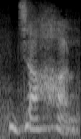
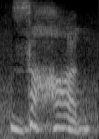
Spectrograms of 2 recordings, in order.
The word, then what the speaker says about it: জাহান: তো আমার প্রপার উচ্চারণটা হচ্ছে জাহান, নিশাত জাহান। But after coming here it became Zahan, Zaha. I'm like, why? What? How? I don't understand.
